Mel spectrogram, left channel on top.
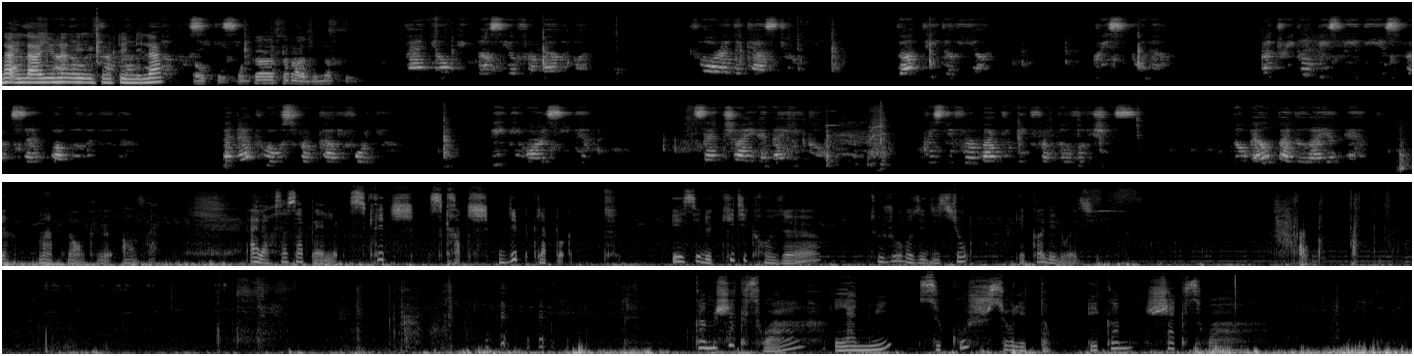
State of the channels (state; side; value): different; both; correlation 0.00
